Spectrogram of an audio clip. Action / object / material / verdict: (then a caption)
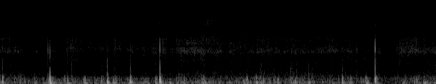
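tap / plastic bubble wrap envelope / plastic / none. Long polished fingernails tap slowly on a flat blue plastic bubble wrap envelope. The short, dull, low taps die away almost instantly, with four sharper taps standing out among softer ones over a quiet background.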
